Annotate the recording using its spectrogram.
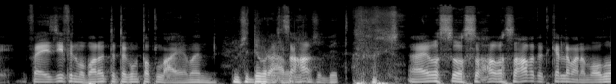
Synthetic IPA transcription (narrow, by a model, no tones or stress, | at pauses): nifæziːfilmobɑɾˤɑʔent̪ːent̪æɡuːmt̪et̪ˤlɑʕjæmænemʃed̪æwɾaɾˤsːˤɑħɑmʃelbeːt̪ʔæjwæsˤːsˤːħɑwæsˤːɑħɑːfɑt̪et̪kælːæmʕalælmɑwd̪ˤuː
